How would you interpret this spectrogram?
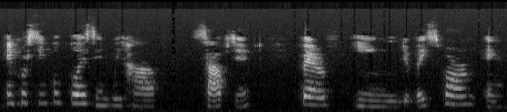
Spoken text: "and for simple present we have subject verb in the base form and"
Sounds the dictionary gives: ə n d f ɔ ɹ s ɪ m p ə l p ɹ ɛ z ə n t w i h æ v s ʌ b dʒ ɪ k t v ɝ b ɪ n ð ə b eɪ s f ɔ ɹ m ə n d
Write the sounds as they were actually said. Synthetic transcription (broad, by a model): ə n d f ɔ ɹ s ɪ m p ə l p l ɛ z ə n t w i h æ v s ʌ b dʒ ɪ k t b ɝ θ ɪ n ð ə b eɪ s f ɔ ɹ m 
